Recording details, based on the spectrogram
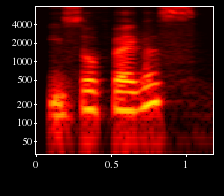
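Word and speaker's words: oesophagus: अच्छा कहीं पर ओ ई एस है इससोफेगस कहीं पर जो है सिर्फ ई से एस लिखा हुआ है तो इसमें ओ साइलेंट रहता है हम स्ट्रक्चर की बात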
